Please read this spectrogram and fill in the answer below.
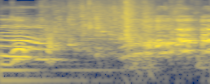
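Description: A child gives a short vocal "hein" at the start, then bathwater sloshes and splashes as she moves in the tub.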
